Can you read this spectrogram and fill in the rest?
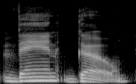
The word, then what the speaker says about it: van Gogh: So, without further ado, this week we will be covering the striking, the stunning, the standout, Vincent van Gogh, which is the Dutch pronunciation, which I probably butchered, but Vincent van Gogh is how it's most commonly pronounced in the U.S.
